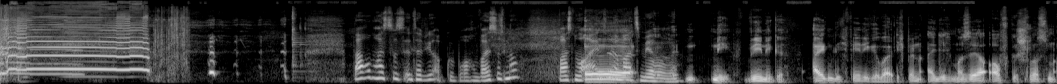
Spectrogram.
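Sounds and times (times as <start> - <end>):
toot of a horn sound effect: 0.0 - 1.5
speech: 3.6 - 10.5.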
